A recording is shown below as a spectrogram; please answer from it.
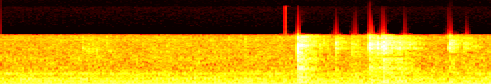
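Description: Two sharp metallic clinks against a stainless steel saucepan, a third of a second apart, about one and a half seconds in. Before them there is only a steady low background hiss.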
